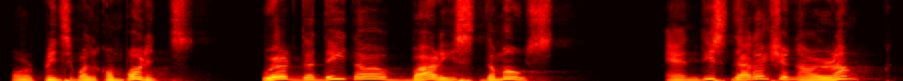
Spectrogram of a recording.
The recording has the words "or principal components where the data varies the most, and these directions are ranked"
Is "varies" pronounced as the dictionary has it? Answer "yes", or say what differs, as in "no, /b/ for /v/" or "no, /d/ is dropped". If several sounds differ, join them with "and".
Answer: no, /b/ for /v/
